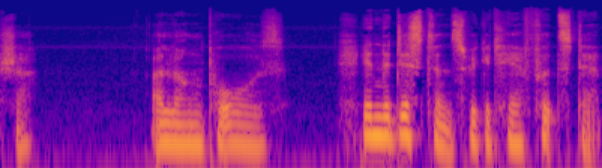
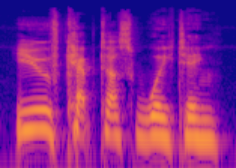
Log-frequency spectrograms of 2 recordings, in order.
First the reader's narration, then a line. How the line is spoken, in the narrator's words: snapped Pasha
